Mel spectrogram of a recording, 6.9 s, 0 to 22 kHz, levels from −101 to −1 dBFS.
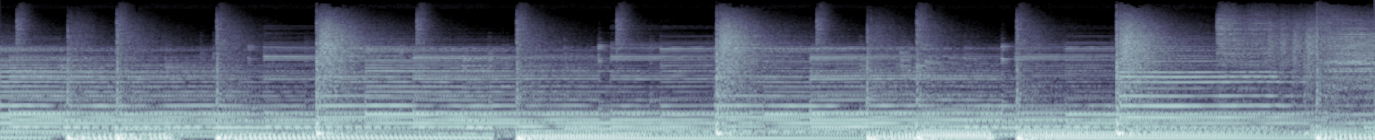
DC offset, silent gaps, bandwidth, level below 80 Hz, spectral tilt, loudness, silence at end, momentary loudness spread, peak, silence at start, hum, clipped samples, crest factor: under 0.1%; none; 14 kHz; -20 dBFS; -6.5 dB/octave; -16 LUFS; 0 s; 5 LU; 0 dBFS; 0 s; none; under 0.1%; 14 dB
